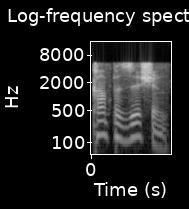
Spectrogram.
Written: composition

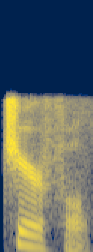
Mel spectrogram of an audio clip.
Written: cheerful

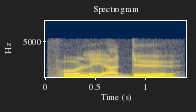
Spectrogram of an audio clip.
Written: folie a deux

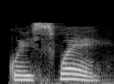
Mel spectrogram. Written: guisui

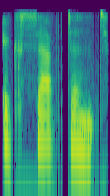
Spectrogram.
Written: acceptant

